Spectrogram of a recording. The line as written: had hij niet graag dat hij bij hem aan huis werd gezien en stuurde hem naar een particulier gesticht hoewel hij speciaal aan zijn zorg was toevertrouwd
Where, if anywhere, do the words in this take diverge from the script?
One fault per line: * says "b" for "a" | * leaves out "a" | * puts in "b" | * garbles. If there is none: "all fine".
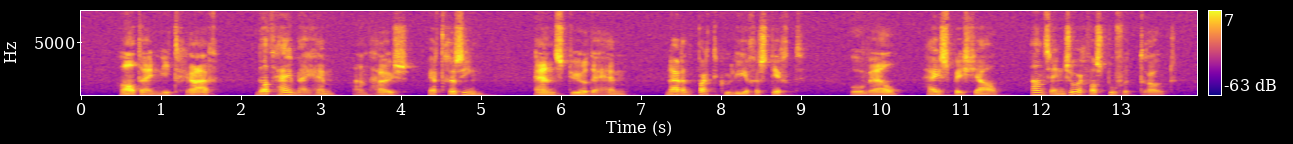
all fine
